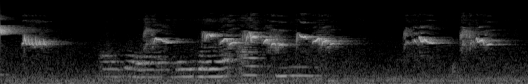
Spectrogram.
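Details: A kept Horsfield's bush lark, sitting relaxed, sings a long song: a run of bright, high whistled notes, many slurring downward, broken by a lower warbled passage midway.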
